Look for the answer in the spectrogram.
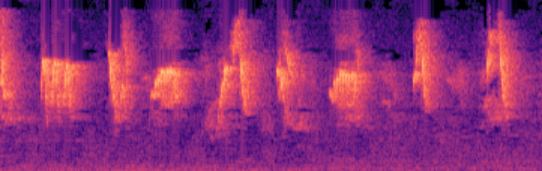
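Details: Canary singing in nature: bright, high chirped notes in short two-part bursts, repeated about every half second in a steady chain, with a faint background hum.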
